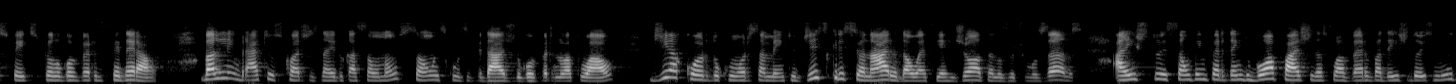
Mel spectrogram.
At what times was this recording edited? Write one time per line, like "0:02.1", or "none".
0:02.0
